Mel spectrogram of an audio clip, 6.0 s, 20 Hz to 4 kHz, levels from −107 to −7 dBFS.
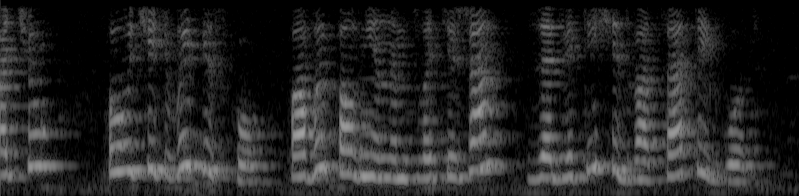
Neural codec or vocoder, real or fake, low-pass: none; real; 3.6 kHz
